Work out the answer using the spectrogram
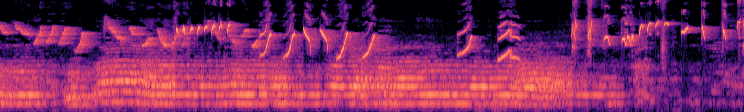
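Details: Orange-headed thrush delivering a long, varied run of high whistled slurs and rapid stuttering notes, with a steady low hum running throughout and a final quick-fire volley.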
